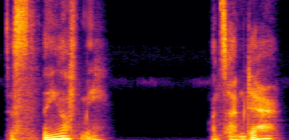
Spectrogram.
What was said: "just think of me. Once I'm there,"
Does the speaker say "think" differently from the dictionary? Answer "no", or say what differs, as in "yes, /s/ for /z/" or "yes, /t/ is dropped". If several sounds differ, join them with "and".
yes, /k/ is dropped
